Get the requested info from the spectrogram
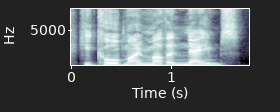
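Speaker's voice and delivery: put-on high, hurt boy; high, indignant child defending mother; Oliver. A narrator's reading. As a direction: protest with wounded anger.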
